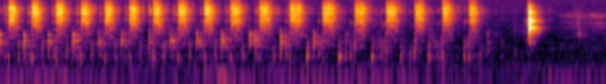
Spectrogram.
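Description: Pump-action facial setting spray (Anastasia Beverly Hills Dewy Set) misted onto the face in rapid repeated spritzes, about four or five a second, stopping about five seconds in. A single louder puff follows soon after.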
